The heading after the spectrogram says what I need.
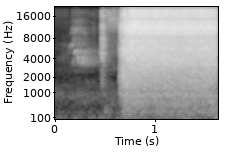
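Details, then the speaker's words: Bus air brake test, front tank drained in increments, checking double check valve (only red needle moving). Short click and puff then steady loud air hiss; normal air tank drain. "I'm going to drain it in increments. Okay? I'm checking that my double check valve is working and that only one needle is moving."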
